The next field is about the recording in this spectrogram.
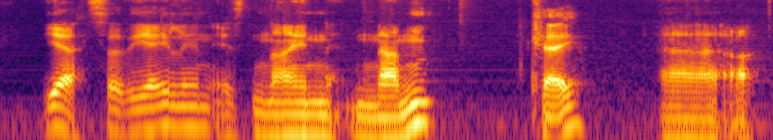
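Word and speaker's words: Nien Nunb: so the alien is nine none okay uh like number nine and keep saying rotic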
